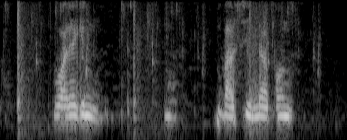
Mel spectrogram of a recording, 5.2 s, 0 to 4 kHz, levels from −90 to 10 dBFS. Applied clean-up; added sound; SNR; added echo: neural mask model RNNoise.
